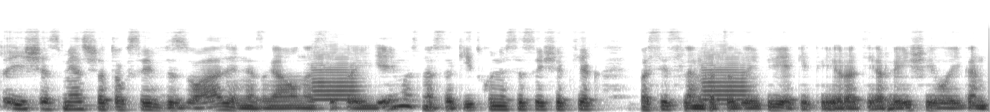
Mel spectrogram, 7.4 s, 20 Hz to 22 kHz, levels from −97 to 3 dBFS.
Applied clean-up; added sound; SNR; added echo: classical method WPE with log-MMSE.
